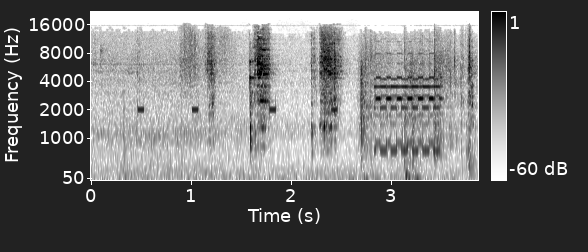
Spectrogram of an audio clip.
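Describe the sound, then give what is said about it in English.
A few short electronic beeps and handling clicks, then a warbling telephone ring tone pulses for about a second as a call is placed to someone's mother. No one speaks. “Call your mom and ask. Go on. He puts the phone in her hands.”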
